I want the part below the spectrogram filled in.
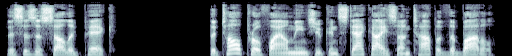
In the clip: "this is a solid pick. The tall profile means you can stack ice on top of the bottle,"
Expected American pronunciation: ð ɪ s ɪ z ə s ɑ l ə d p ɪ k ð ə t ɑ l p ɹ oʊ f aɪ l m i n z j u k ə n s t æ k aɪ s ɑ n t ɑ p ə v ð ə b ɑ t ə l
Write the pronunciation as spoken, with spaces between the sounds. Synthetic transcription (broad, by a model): ð ɪ s ɪ z ə s ɑ l ə d p ɪ k ð ə t ɑ l p ɹ oʊ f aɪ l m i n z j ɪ k ə n s t æ k aɪ s n t ɑ p ə v ð ə b ɑ t l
